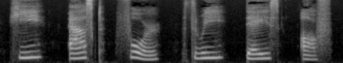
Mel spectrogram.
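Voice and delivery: very slow, deliberate reading.

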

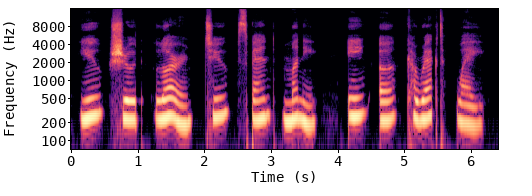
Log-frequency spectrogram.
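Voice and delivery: slow, careful reading, word by word.

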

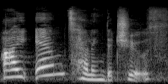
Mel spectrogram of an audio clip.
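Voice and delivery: strong stress on the word am. English lesson on subtext, example sentence with strong stress on am. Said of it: "其实这个am 有这种真的的感觉".

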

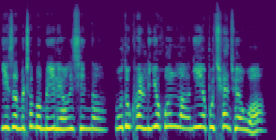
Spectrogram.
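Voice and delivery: very high, loud, sob-choked sobbing wail. Retelling what an older cousin said while crying, imitating crying while talking. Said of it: "一边哭一边说".

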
